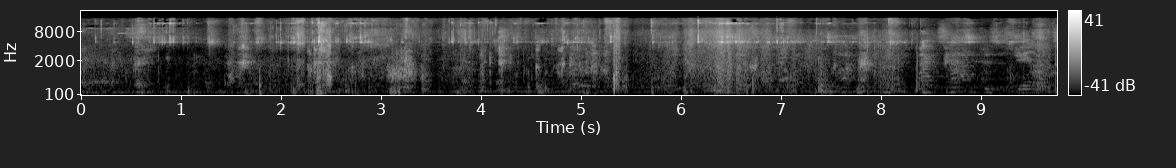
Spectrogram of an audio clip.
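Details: Chubbles and Cuteness, two pet dogs, wrestling roughly as one rolls on the ground; wheezy huffs, snorts and sharp breathy bursts come in uneven clusters, with occasional human voices nearby.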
